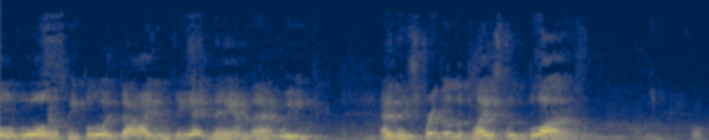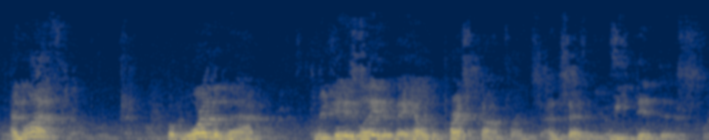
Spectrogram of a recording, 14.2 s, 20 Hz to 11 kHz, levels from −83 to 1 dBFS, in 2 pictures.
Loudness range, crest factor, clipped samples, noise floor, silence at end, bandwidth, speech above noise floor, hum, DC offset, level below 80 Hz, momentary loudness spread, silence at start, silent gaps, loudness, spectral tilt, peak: 4 LU; 20 dB; under 0.1%; -48 dBFS; 0 s; 9.6 kHz; 24 dB; none; under 0.1%; -60 dBFS; 18 LU; 0 s; none; -25 LUFS; -7 dB/octave; -6 dBFS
